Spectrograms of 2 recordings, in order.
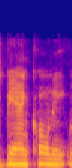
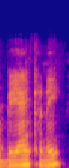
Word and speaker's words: Bianconi: Charles Bianconi was his name, or Bianconi. They pronounced it differently in different parts of the country.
